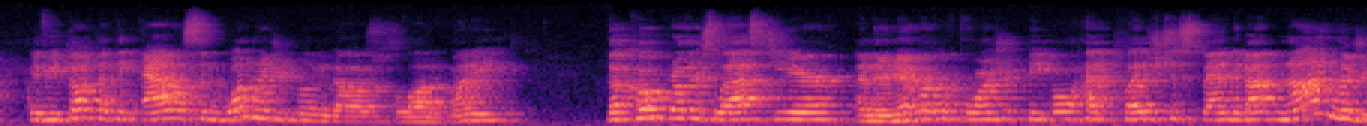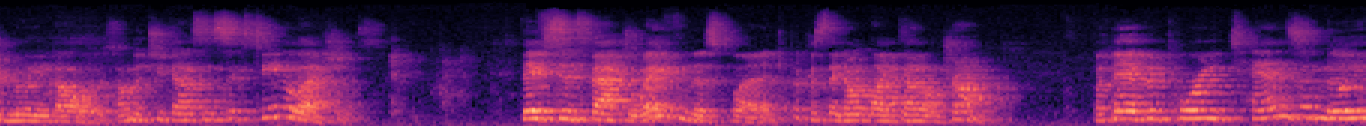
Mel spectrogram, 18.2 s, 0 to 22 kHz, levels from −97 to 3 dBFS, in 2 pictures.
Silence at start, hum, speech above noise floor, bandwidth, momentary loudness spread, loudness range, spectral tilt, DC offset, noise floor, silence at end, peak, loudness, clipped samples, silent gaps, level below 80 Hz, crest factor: 0 s; none; 36 dB; 14.5 kHz; 9 LU; 4 LU; -5.5 dB/octave; under 0.1%; -60 dBFS; 0 s; -4 dBFS; -24 LUFS; under 0.1%; none; -58 dBFS; 20 dB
